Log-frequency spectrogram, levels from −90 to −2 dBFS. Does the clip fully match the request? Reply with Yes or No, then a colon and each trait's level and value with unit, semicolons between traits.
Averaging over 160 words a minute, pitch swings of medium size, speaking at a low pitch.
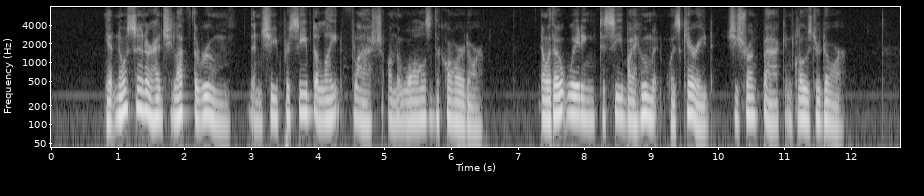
Yes: average, 175 wpm; average, 3.5 semitones; low, 125 Hz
